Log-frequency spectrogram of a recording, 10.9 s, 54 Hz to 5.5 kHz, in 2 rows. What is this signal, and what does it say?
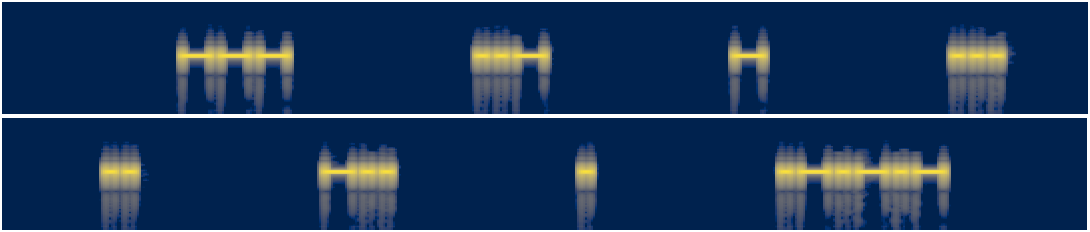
Morse code, heard as a keyed tone, about 25 wpm, spaced as for 8 wpm, 600 Hz. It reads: OUTSIDE.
